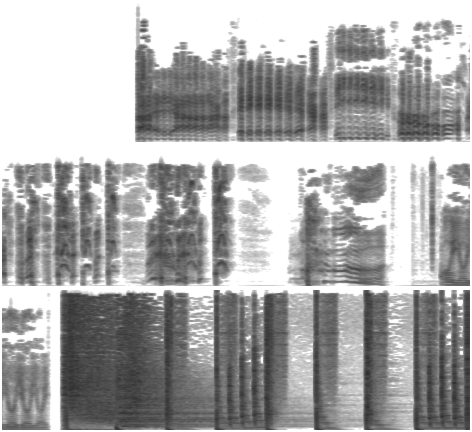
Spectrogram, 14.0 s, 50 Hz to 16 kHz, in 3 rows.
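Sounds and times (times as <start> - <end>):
laughter: 1.4 - 5.2.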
